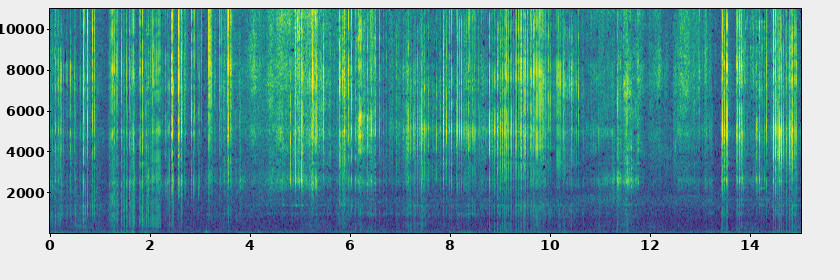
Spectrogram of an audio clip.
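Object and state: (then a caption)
Metal tea tin. Long nails scratch and tap a small, hollow green metal tea canister with a gold lid, held close to the microphone. The result is a quiet, continuous run of bright, crisp scratches and quick ticks with almost no ring, over a faint low hum.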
